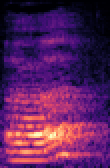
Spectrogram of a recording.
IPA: ɜː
